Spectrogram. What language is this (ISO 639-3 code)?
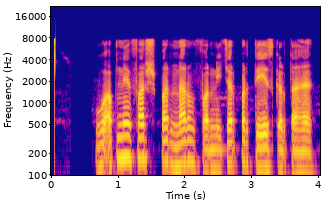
urd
